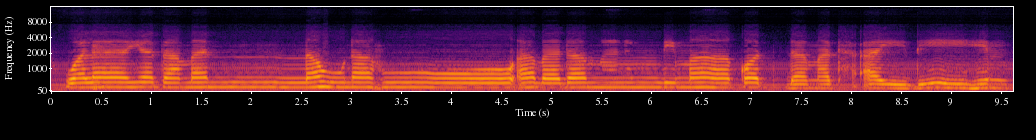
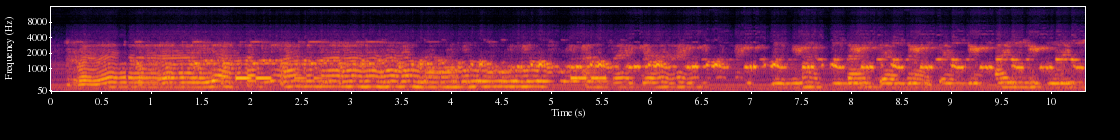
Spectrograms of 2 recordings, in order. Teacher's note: Jadi nunnya ada tasydidnya, perlu ditahan dulu.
